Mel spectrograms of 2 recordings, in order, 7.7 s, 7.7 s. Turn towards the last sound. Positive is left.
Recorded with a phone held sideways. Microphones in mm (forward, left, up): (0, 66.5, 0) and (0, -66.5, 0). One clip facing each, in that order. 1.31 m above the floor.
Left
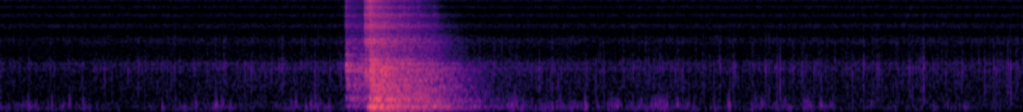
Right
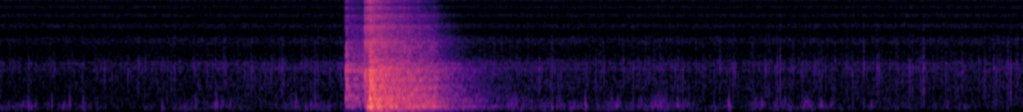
turn(degrees=-65)  # may be behind; listen again after turning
